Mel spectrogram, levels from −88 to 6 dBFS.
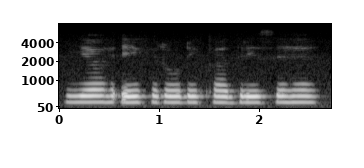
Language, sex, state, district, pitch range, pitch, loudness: Hindi, female, Jharkhand, Palamu, 210-220 Hz, 215 Hz, -13 LUFS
